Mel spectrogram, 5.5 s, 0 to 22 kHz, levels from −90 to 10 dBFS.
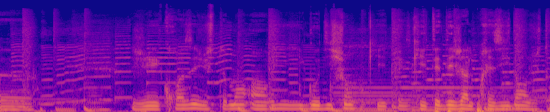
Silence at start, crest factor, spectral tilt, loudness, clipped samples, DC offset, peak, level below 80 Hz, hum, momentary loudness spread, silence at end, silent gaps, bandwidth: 0 s; 18 dB; -6 dB/octave; -30 LUFS; under 0.1%; under 0.1%; -12 dBFS; -38 dBFS; none; 12 LU; 0 s; none; 16.5 kHz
